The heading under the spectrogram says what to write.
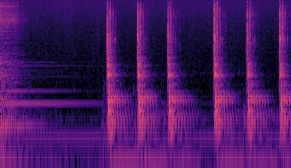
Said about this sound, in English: You can hear that the kick has had its note taken off, and it now sounds like a sort of thump.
